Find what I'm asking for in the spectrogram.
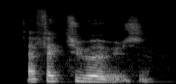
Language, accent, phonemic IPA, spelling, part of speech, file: French, Canada, /a.fɛk.tɥøz/, affectueuses, adjective, LL-Q150 (fra)-affectueuses.wav
- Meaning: feminine plural of affectueux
